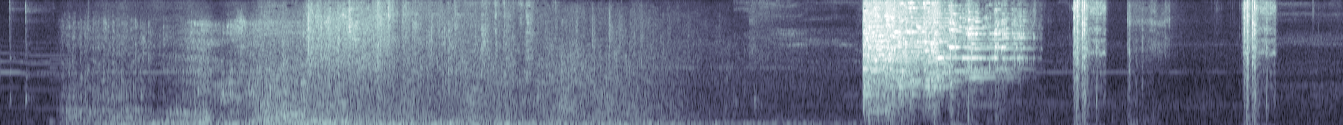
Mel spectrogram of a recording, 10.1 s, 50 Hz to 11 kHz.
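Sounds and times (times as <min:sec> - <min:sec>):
music: 0:00.0 - 0:01.0
deep cinematic rumble: 0:00.8 - 0:06.5.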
